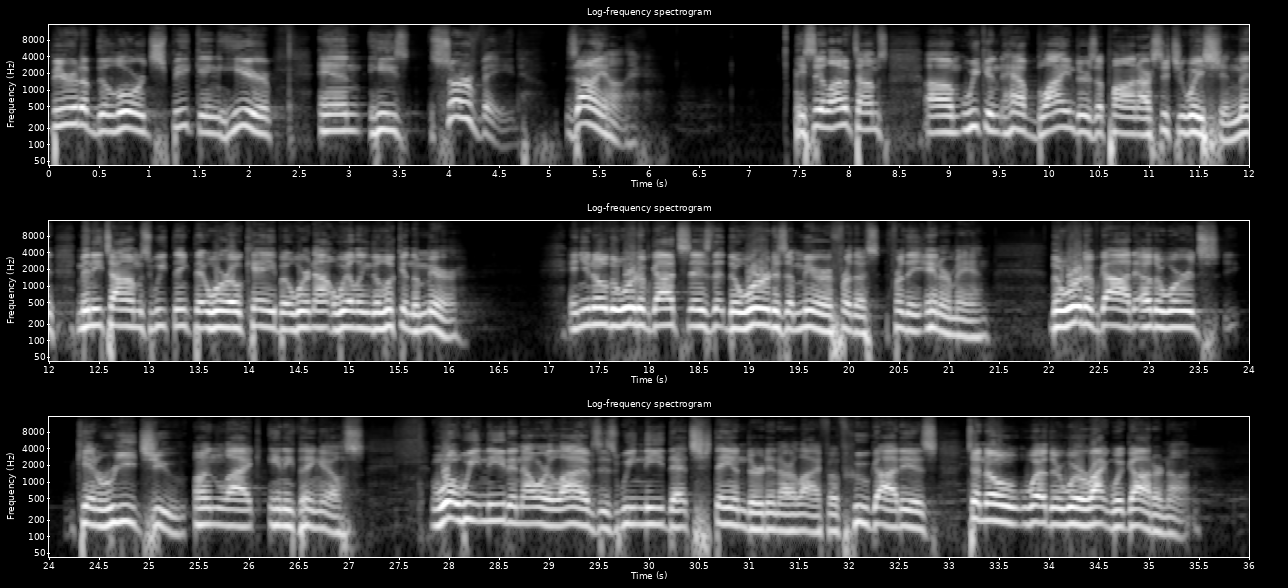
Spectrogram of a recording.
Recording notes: Preached at Gospel Lighthouse in Bossier City, La.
